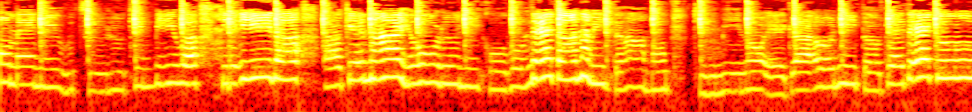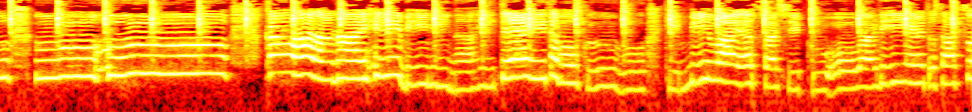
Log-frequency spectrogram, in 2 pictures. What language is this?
Japanese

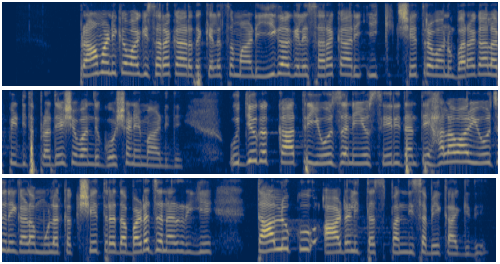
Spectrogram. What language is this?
Kannada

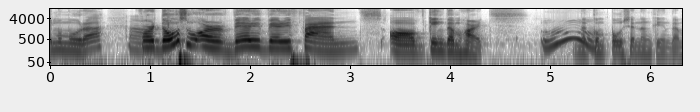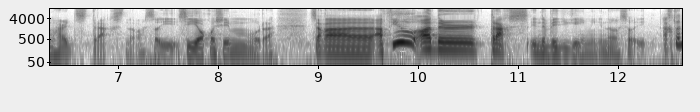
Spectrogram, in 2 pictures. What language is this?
Filipino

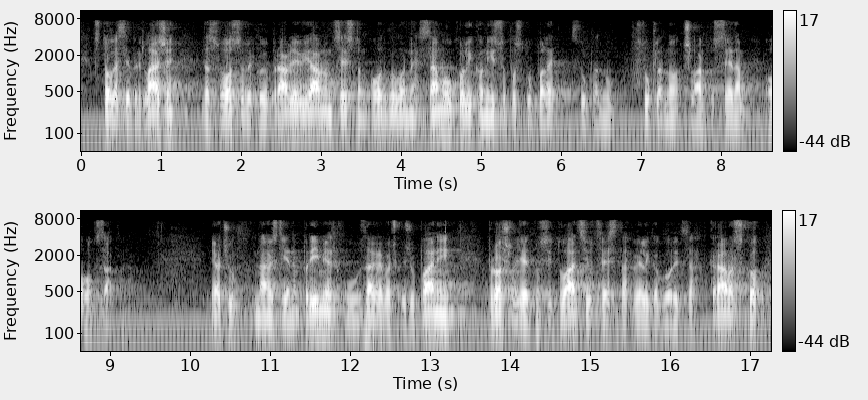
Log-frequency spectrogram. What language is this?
Croatian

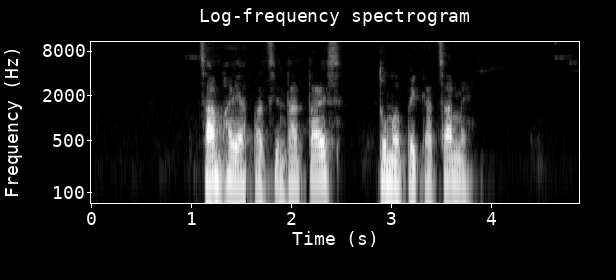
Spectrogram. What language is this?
Copainalá Zoque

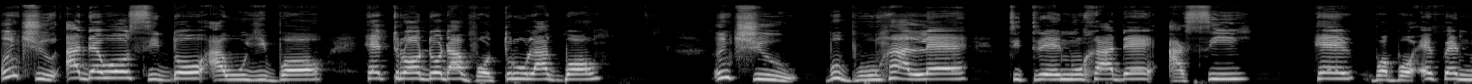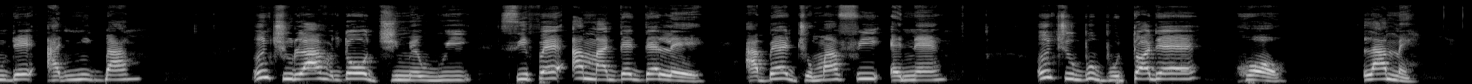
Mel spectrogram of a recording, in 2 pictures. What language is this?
Ewe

